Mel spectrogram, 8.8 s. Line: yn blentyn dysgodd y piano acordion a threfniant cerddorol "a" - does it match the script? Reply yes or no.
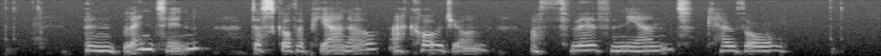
yes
